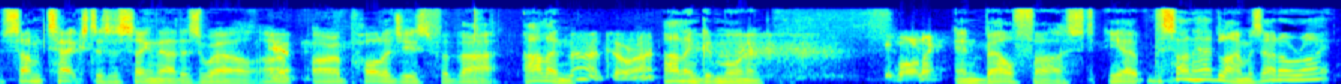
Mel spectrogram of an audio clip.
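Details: Adult male radio presenter; No speech disorder.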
